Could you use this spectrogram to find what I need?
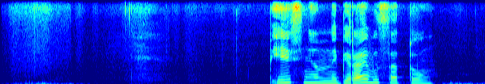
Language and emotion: Russian, neutral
